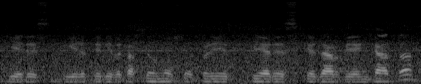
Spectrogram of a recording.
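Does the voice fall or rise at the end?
rise. The voice rises at the end. The speaker calls it wrong. "¿Por qué el número dos no suena natural?"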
